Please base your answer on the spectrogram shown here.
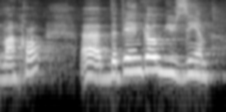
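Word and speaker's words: Van Gogh: We have the Van Go Museum. Vangho, that's how you say it. Vanho.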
